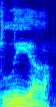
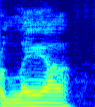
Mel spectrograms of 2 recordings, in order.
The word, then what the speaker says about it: Leah: I think the right way to pronounce it is Leah. Leah, I keep going to my Star Wars, and it's like Princess Leia. But it can be either Leah or Leia.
